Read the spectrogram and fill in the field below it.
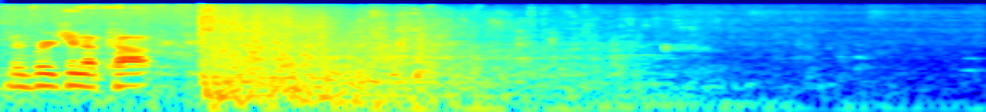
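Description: A smoke grenade hisses loudly and slowly fades.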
